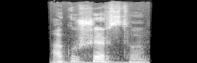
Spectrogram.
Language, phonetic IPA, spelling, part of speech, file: Russian, [ɐkʊˈʂɛrstvə], акушерство, noun, Ru-акушерство.ogg
- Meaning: obstetrics, midwifery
